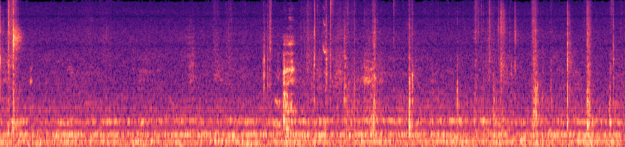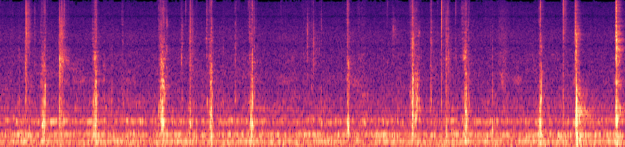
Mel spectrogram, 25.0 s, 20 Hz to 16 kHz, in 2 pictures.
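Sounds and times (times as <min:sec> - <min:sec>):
steady low hum: 0:00.0 - 0:25.0
slime clicking and popping: 0:23.2 - 0:25.0.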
